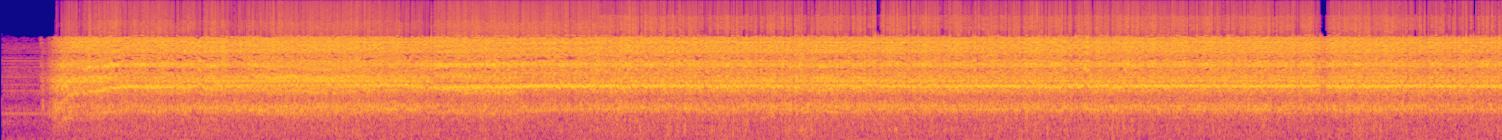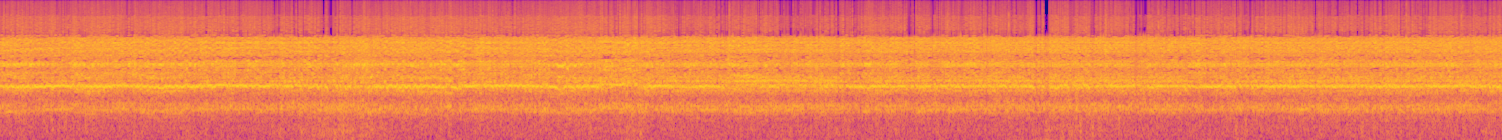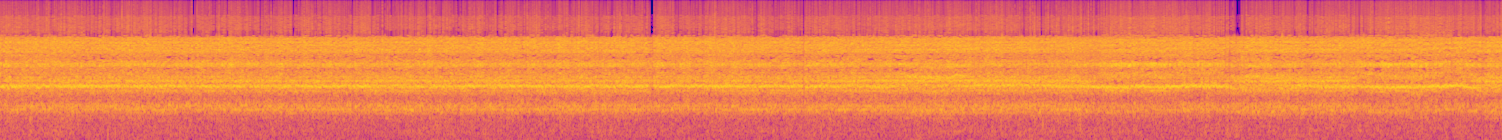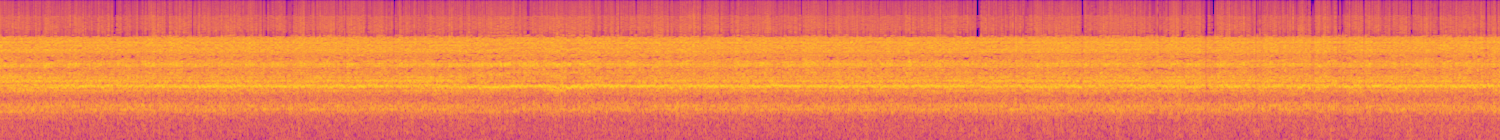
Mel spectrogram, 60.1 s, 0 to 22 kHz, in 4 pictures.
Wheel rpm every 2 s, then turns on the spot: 110, 220, 220, 230, 230, 230, 230, 230, 220, 220, 230, 230, 230, 230, 230, 230, 230, 230, 230, 230, 230, 220, 220, 230, 230, 230, 230, 230, 230, 230.
none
